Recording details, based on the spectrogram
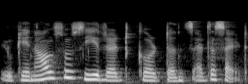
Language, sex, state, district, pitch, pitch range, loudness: English, female, Karnataka, Bangalore, 195 Hz, 180-235 Hz, -15 LUFS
